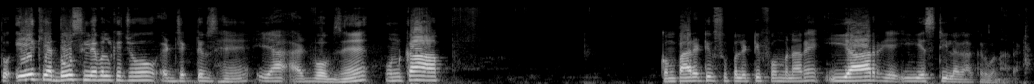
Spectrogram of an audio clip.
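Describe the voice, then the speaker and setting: A man's voice: on the high side, darkish tone. A man teaching a grammar lesson, explaining step by step and drawing out each example word. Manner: explains step by step, slows and drags out example words.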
